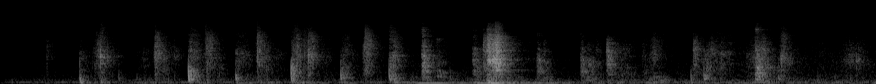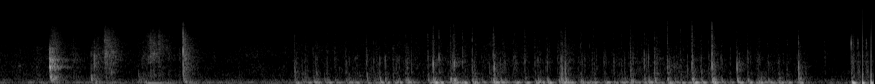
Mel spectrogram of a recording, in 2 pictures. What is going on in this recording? Walking to door, closing it, returning to seat, and typing.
